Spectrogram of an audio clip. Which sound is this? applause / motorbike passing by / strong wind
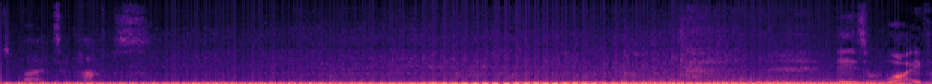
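motorbike passing by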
